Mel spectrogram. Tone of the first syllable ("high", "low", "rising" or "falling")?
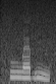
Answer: high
